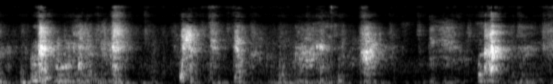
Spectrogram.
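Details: Yorkshire Terriers play fighting at home on a Sunday morning. Short, panting huffs and breathy yips are spaced about a second apart, with a sharper squeak near the end.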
